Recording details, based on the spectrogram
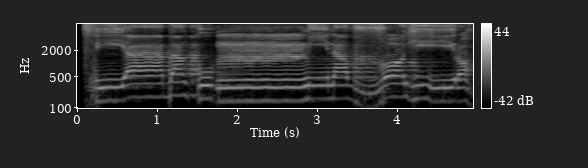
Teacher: Mim sukun bertemu mim, disebut bacaan idgham mimi atau idgham mitsli. Cara bacanya bunyi mim sukun masukkan pada mim kedua. Mim pertama masuk pada mim kedua, dengungkan 2 harokat.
